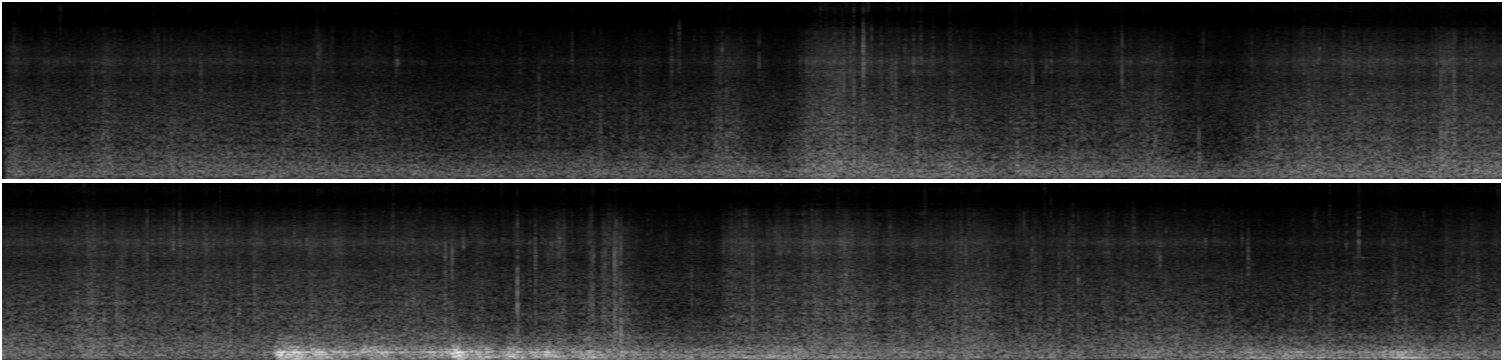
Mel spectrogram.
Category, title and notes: Sound effects > Natural elements and explosions
This is an interior recording made by a window of a rainstorm with occasional thunder.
